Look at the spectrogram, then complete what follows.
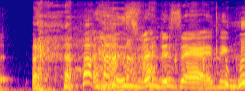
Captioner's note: laughs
